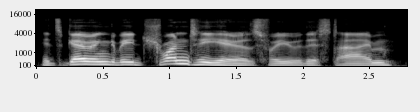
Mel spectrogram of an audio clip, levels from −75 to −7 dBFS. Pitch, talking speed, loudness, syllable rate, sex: 145 Hz, 215 wpm, -18 LUFS, 4.1 syllables/s, male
